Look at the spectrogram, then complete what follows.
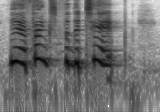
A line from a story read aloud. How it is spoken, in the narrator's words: shouted Sam with a little piggy snort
